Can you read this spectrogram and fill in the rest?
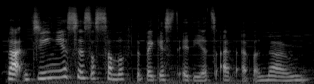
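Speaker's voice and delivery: ordinary talk, nothing marked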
